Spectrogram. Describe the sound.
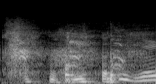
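A sharp, breathy sneeze bursts out at the start, followed by a couple of short voiced sounds, like someone snickering or talking briefly afterward.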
